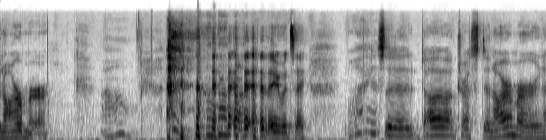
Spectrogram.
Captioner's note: chuckling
